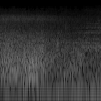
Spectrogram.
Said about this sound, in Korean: 아, 파도 소리입니다. 파도 소리. 자, 이 파도 소리가 일부에 나가는 노래 에 섞여서 나올 거예요.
